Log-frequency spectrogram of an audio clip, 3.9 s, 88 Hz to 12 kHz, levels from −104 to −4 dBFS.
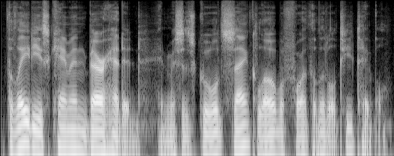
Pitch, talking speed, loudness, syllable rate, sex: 90 Hz, 230 wpm, -19 LUFS, 6.3 syllables/s, male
